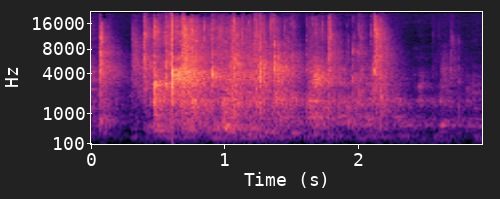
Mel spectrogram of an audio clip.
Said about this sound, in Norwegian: Tusen, tusen takk for nydelig sang og musikk, altså. Skal vi ta og gi dem én klapp?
